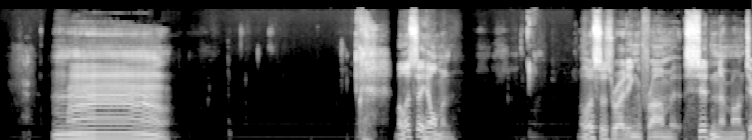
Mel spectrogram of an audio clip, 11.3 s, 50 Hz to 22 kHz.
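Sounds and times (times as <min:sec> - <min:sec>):
cow mooing: 0:00.8 - 0:02.6
speech: 0:06.0 - 0:06.9, 0:08.7 - 0:11.2.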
